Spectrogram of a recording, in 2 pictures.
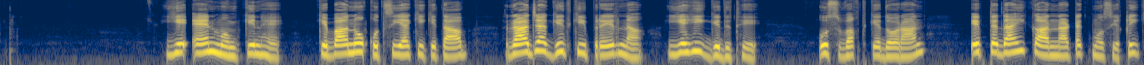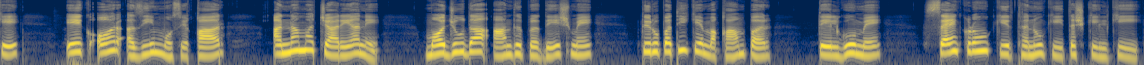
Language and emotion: Urdu, neutral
